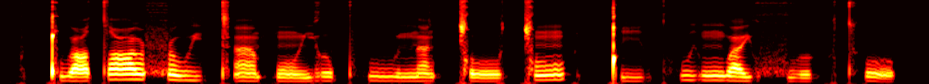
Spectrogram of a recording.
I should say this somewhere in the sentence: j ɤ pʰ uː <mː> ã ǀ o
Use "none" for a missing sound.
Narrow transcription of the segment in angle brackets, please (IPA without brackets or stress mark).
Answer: n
